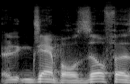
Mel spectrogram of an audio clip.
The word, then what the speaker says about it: Zilpha: Well, like, so for example, Zilpha's life.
